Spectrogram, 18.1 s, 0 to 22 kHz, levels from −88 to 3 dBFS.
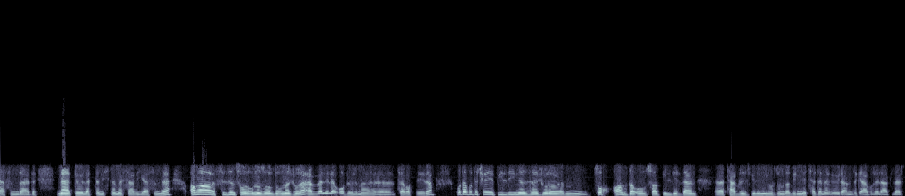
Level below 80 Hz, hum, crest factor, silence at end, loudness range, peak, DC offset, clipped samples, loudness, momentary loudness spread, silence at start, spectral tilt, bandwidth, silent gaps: -78 dBFS; none; 18 dB; 0.1 s; 5 LU; -6 dBFS; under 0.1%; under 0.1%; -25 LUFS; 9 LU; 0 s; -5 dB/octave; 4 kHz; none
